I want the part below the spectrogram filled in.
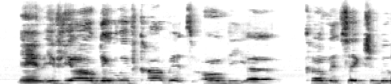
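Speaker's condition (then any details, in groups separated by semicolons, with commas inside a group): Cerebral palsy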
